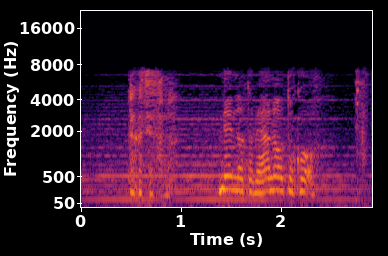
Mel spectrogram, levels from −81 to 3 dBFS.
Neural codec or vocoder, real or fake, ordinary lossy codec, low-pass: none; real; Opus, 24 kbps; 7.2 kHz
